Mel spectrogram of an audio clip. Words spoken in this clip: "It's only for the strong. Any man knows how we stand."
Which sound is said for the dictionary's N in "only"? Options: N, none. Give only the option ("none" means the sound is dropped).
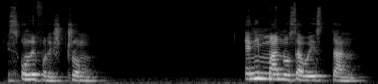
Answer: N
